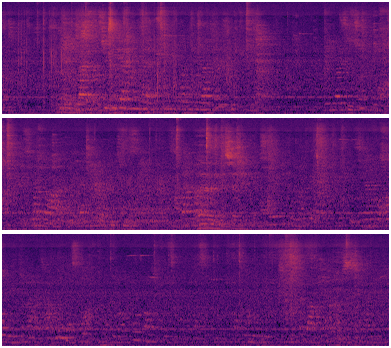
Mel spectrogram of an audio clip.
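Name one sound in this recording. Young children chatter and call out in a large echoing hall.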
